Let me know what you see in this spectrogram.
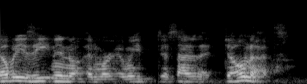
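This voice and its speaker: Putting on a raspy character voice, a man talks at a fairly quick pace with a medium pitch and fairly even intonation. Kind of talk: casual. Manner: eating while talking, mouth full.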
